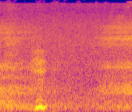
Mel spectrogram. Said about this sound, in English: That is actually … snoring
